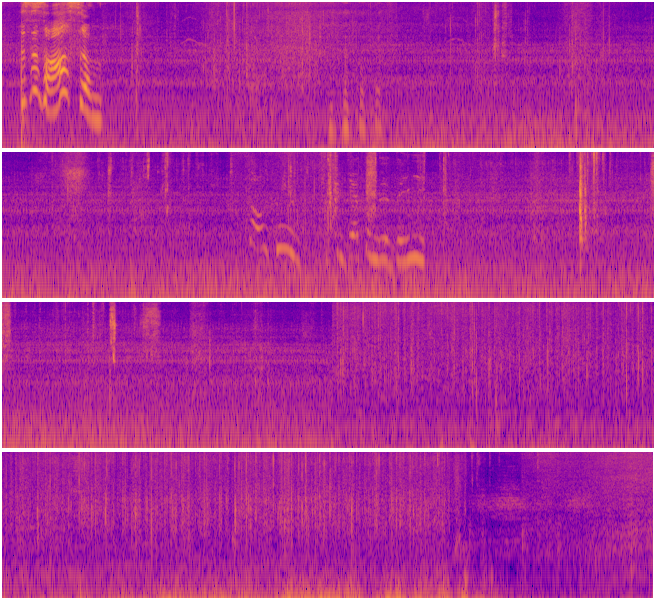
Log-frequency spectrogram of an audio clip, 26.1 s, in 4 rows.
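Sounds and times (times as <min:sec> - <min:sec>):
boat engine running: 0:00.0 - 0:22.8
wind rumble on microphone: 0:00.0 - 0:26.0
rain pattering on water: 0:16.3 - 0:25.1.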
